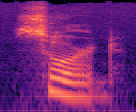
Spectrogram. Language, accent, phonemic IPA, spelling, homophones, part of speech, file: English, US, /soɹd/, sword, sod / soared, noun / verb, En-us-sword.ogg
- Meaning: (noun) A long bladed weapon with a grip and typically a pommel and crossguard (together forming a hilt), which is designed to cut, stab, slash and/or hack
